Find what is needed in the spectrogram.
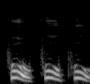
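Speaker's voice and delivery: ফু puffed out with the lips closing each time; demonstrating lips. Shown as a demonstration. Teacher shows how the lips touch on ফু. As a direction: blow out ফু, ফু, ফু through the lips. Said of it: "এই দেখো ফুল".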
